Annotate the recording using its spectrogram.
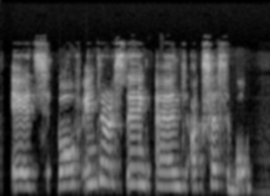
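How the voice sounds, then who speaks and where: A woman talks at a very slow pace with a Polish accent. Her pitch is high, with ordinary variation. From Poland. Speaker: indie game designer. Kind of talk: interview.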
